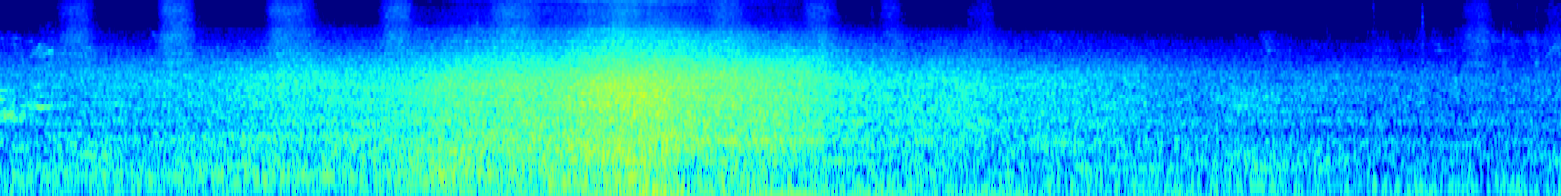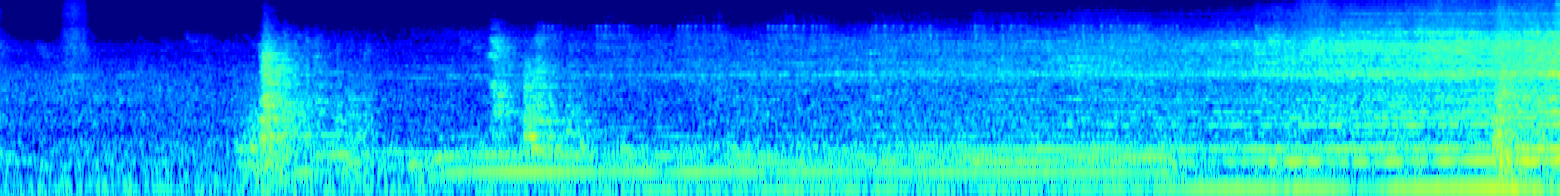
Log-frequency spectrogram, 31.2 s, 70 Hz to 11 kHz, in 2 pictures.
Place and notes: Herxheim bei Landau (Pfalz), Deutschland - Morgenstimmung in Hayna
Eine Straße wird gefegt. Ein Getränkelieferant entlädt seinen Wagen. Ein LKW fährt vorbei- Vogelgezwitscher.
Germany, 10 May 2019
